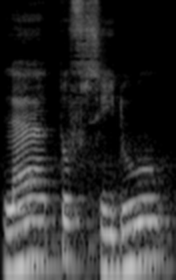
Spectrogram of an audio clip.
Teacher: fa di sini dia suaranya mengalir ya teman-teman ya. Memiliki sifat namanya sifat rokhwah. Mengalirnya aliran suara.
